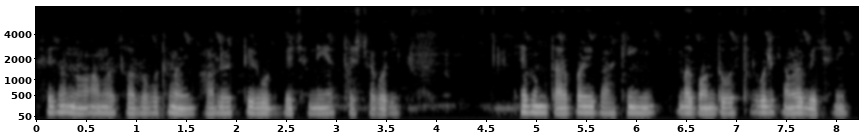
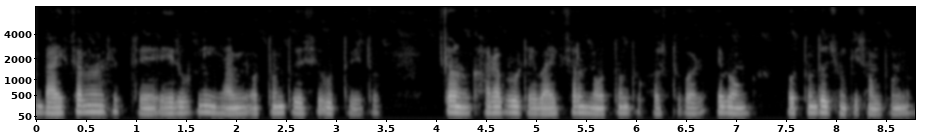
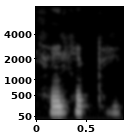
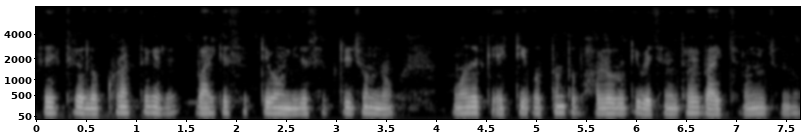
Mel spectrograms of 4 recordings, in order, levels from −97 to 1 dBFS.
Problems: none marked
